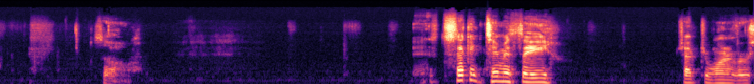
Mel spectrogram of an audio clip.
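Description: An elderly man speaks calmly and close, as if into a computer microphone.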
